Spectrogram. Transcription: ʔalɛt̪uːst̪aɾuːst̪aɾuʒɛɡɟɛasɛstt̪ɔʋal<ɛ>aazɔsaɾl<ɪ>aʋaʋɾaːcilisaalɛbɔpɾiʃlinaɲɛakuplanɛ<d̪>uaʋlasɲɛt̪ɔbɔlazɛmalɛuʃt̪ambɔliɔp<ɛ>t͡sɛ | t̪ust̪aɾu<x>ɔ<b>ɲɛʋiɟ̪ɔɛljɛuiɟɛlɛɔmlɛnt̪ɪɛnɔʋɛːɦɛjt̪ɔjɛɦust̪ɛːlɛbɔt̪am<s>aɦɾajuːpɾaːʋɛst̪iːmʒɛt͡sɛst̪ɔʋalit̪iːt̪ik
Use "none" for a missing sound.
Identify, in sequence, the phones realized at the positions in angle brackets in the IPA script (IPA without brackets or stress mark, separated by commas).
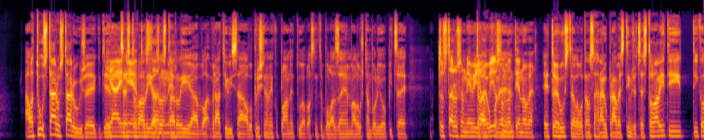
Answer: i, i, t̪, i, s, m, s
